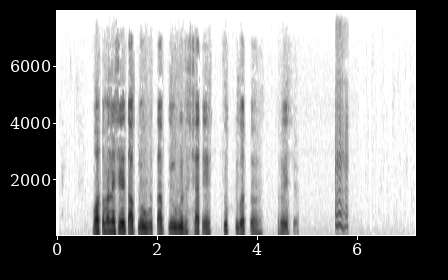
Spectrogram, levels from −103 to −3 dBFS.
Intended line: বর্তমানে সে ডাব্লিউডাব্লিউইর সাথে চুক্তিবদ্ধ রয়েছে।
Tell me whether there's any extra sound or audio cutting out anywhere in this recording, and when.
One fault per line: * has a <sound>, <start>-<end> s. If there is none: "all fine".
* has a laugh, 5.6-5.9 s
